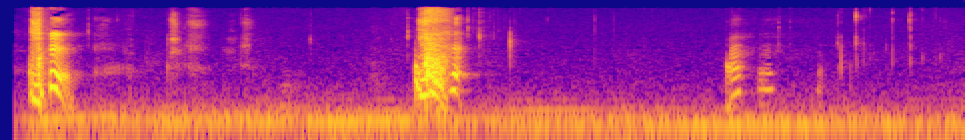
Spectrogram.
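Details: Sneezing: two sharp explosive sneezes a couple of seconds apart, then a softer third burst, over quiet room noise; the sneezer then looks around.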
